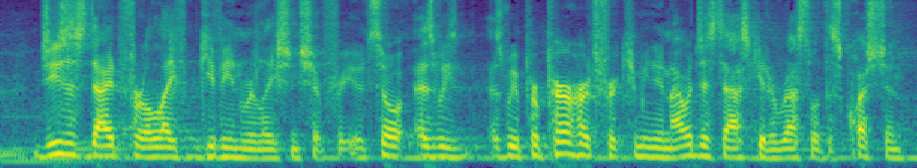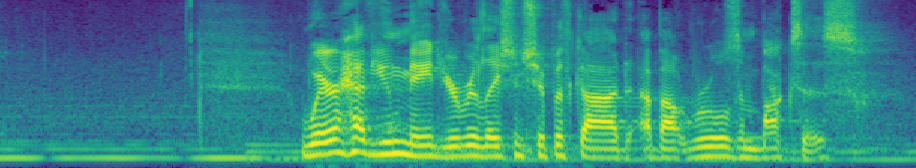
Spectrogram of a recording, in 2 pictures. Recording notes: Audio file of the Sunday Morning Sermon.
